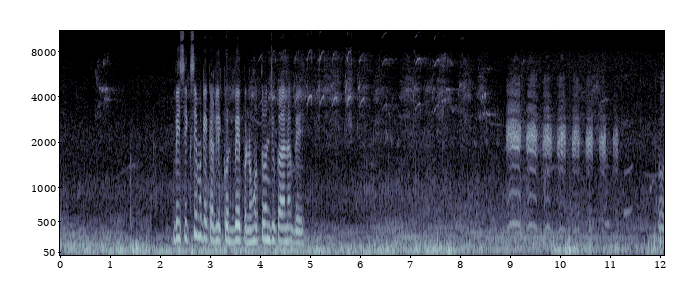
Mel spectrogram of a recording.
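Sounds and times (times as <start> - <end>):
steady low rumble: 0.0 - 12.0
goose honking: 9.0 - 11.2.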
